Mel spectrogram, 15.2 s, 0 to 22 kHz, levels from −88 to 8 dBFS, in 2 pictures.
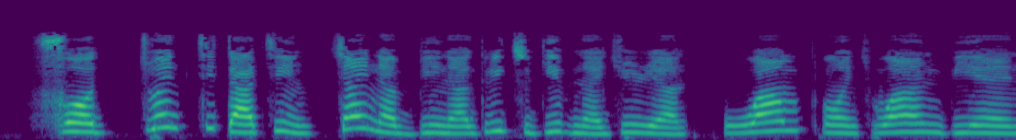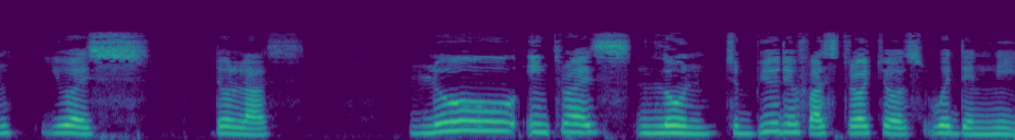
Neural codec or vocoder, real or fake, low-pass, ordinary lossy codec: none; real; 9.9 kHz; MP3, 32 kbps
